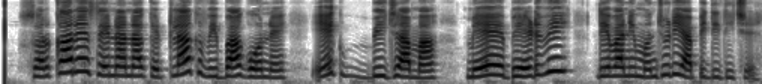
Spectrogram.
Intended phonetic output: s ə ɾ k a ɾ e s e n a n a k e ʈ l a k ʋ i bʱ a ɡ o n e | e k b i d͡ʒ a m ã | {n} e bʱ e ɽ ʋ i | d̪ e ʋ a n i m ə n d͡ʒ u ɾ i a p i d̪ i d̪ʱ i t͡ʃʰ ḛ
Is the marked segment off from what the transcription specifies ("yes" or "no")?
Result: yes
